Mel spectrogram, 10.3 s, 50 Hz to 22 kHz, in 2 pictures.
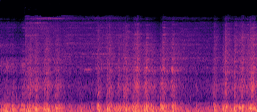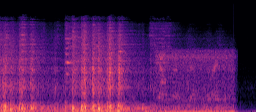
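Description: Northbound freight train 277 rolls past close by in Central Ohio, its wheels clacking in a steady rhythm over the rails, then its sound shifts and cuts off abruptly near the end.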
